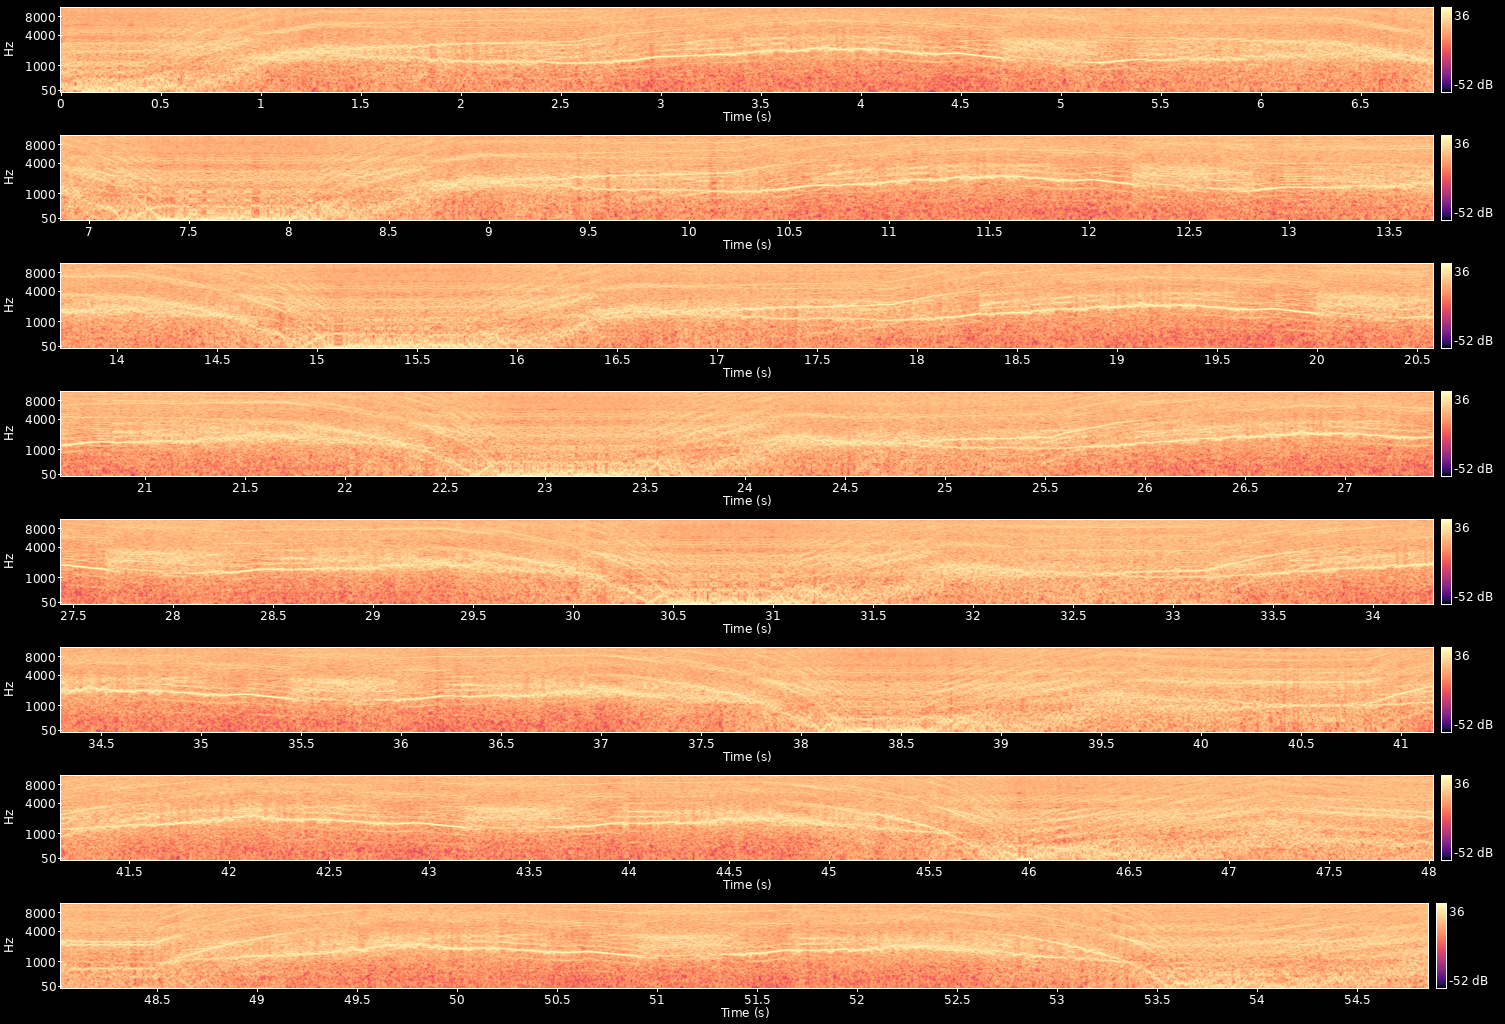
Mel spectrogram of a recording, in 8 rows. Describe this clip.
Deeply disturbed scream
This sound is bound to give you an aching head if you expose yourself to listening to this sound for several minutes. What this is? This is a remix of the sample Psycho scream 1 with added extra crank, grit and hostility.
hardcore, degraded, hell, scream, distortion, headache, painful, lofi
